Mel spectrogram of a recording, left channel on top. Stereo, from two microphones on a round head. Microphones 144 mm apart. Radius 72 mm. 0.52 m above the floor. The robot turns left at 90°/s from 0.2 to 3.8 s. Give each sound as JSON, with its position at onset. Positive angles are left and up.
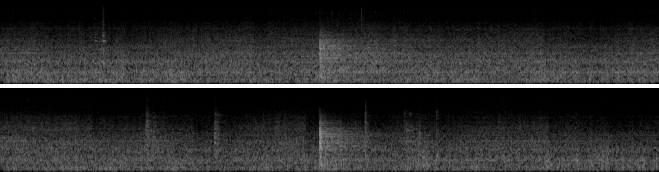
{"t": 3.2, "sound": "a cupboard door", "side_deg": -25, "distance_m": 0.6}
